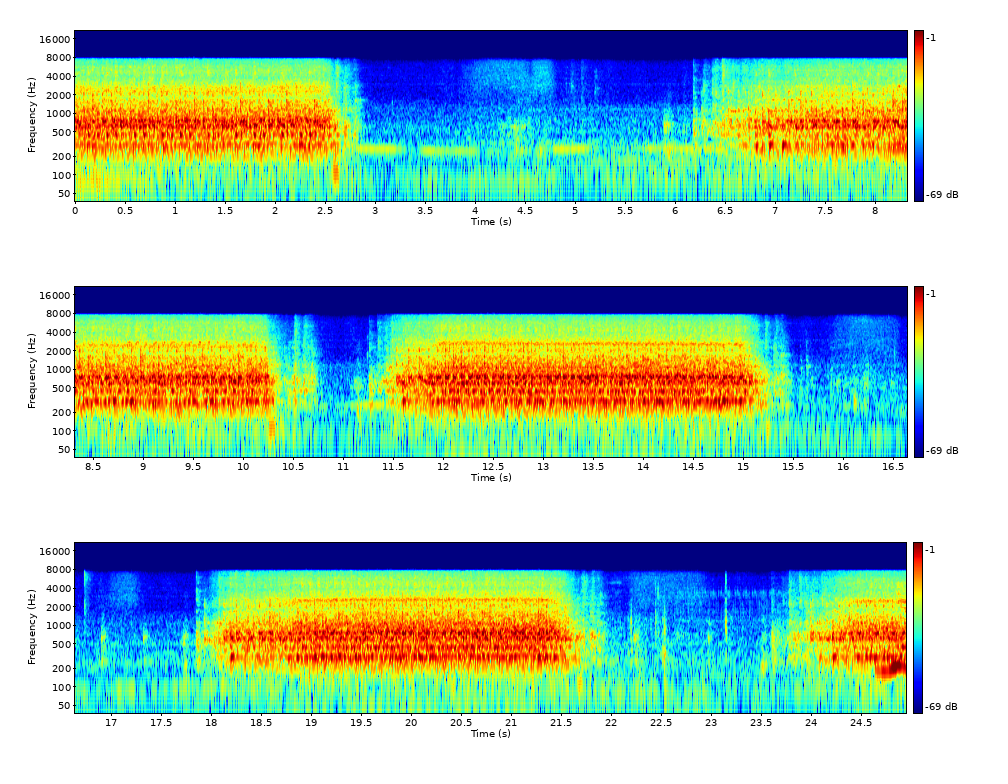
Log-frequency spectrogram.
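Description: A sewing machine hums steadily during free-motion quilting on a small piece, running in three long, loud stretches. Quieter pauses fall between them while the fabric is turned.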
